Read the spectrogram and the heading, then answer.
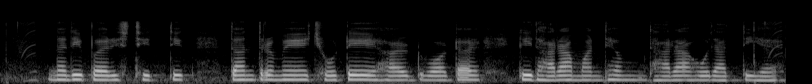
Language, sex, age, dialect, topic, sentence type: Hindi, female, 31-35, Hindustani Malvi Khadi Boli, agriculture, statement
